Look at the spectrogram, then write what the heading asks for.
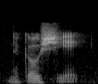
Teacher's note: How many syllables are in negotiate? 4. Stress on the second.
